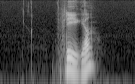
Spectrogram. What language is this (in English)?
Swedish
